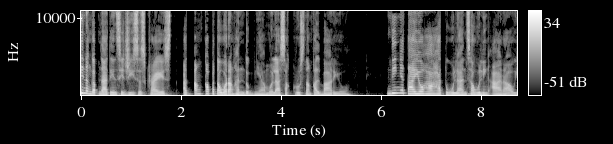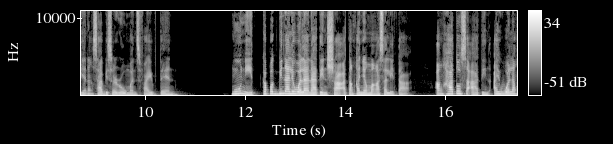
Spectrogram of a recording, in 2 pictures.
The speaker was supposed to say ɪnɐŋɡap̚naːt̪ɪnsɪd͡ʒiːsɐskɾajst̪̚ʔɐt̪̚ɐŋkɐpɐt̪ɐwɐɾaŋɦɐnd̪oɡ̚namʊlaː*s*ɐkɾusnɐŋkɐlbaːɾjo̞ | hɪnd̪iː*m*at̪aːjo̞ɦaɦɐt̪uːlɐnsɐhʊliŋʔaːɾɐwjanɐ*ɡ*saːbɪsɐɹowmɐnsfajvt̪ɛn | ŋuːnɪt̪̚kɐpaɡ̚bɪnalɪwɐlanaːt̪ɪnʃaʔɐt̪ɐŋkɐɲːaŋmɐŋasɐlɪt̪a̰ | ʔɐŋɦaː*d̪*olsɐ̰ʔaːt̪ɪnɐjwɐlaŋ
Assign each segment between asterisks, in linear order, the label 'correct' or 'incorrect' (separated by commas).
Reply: correct, incorrect, incorrect, incorrect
